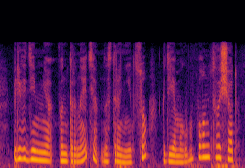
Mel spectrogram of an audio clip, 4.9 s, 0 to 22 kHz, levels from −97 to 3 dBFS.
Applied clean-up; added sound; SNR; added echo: none; none; none; none.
